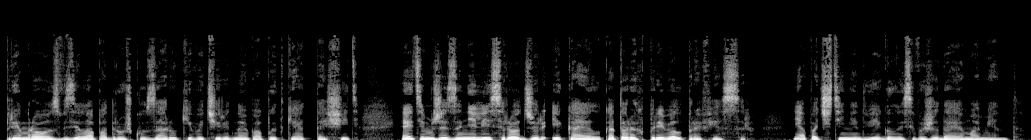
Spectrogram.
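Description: Low, mellow woman narrating a novel. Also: fairly even intonation, normal speed, no echo, clean studio sound. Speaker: audiobook narrator. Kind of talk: first-person novel narration.

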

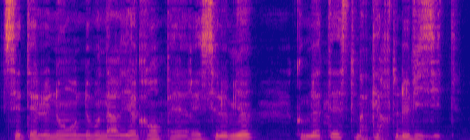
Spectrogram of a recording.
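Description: A man voicing a composed, politely ironic French gentleman in a storybook reading, with a mellow, husky voice. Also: on the low side, normal speed. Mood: calm courtesy. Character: calm, courteous French gentleman.

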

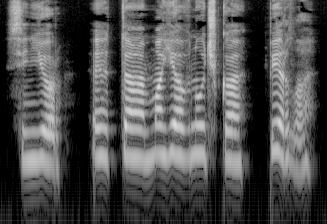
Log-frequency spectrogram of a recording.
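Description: A woman's voice: on the high side, steady tone, slow. A woman voicing a flustered, anxious old male servant in an audiobook story. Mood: apologetic. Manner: flustered, pleading.

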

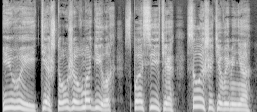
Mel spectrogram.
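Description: A man's voice: mid-range voice, slow pace, vocal fry, dark tone, no echo, clean studio sound, pitched above the performer's own voice. A man voicing a frail dying old man who cries out and pleads for help. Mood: desperate cries. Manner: pleading, crying out, wheezing.

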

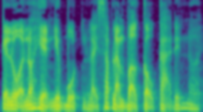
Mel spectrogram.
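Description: A man's voice: low voice, brisk, a little mellow. A man voicing a timid young male servant who stammers in fear and pity in a told horror story. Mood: scared pleading. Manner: stammering, whispering.

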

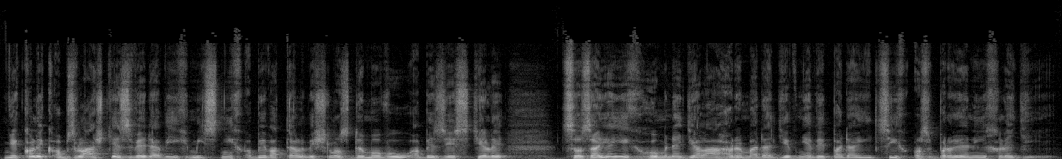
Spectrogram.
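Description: A man reading first-person audiobook narration in an expressive way. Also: mid-range voice, husky.

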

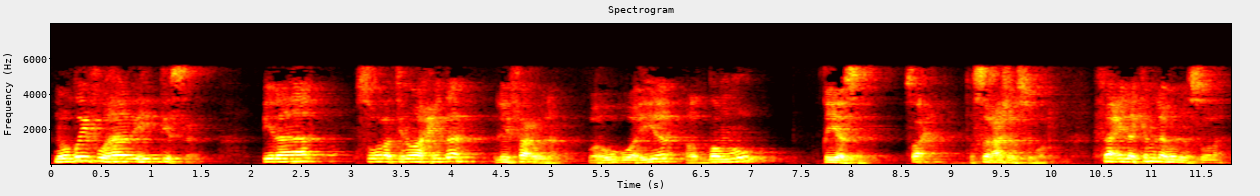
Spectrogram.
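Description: Male teacher, higher voice, methodical lesson delivery, lo-fi recording. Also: expressive. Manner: explains step by step, quizzes students with quick checks. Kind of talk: classical Arabic grammar lesson. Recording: echoey, dull lo-fi lecture recording.

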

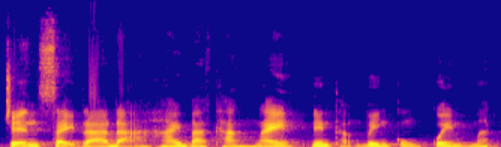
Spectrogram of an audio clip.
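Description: Low-voiced male storyteller, expressive. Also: unhurried, soft background music. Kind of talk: scripted ghost story narration.

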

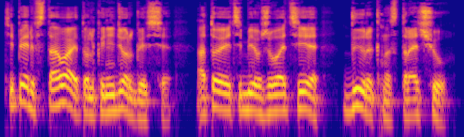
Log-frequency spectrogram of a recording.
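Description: A man's voice: medium pitch, lively intonation, brisk, no echo, clean studio sound, lightly acted. A man reading a novel aloud, playing a young thug who threatens in a mocking, casual way. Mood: threatening. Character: cocky young male thug, menacing but jokey.

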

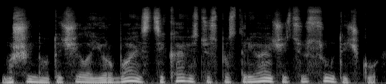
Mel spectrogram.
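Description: A man reading a dramatic audiobook, with tense narration that drops low and slow in the dark passages. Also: animated, breathy edge, no room sound.

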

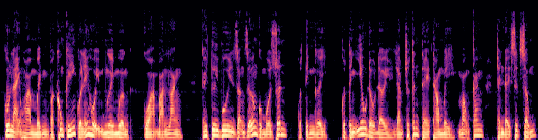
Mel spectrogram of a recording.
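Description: A man narrating a storybook in a steady, unhurried way. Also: fairly low pitch, dry recording, clean studio sound.

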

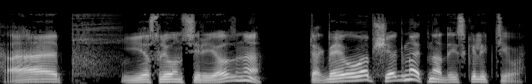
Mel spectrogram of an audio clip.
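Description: A man's voice: mid-range voice, very animated, a little slow, dry recording, clean studio sound. A man reading an audiobook, voicing a blunt male police captain who lectures brusquely. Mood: lecturing.

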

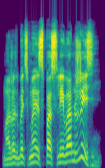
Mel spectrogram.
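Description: A bossy, boastful fire chief who puffs himself up, as a man reading a storybook puts him on. His lines come raised and lively, and the sound is close and dry. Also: on the high side, unhurried, no room sound. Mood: self-important. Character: pompous self-important male fire chief.

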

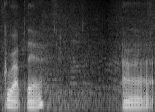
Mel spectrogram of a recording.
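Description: A man's voice: low-pitched, steady tone, very slow, dark tone. A man hosting a podcast interview, chatting casually and rambling with lots of fillers. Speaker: podcast host.

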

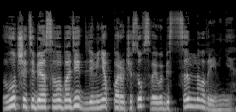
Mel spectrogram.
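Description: A woman reading an audiobook voices a brash, teasing adult male lover, speaking low and insistently. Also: moderate pace, a little mellow, lightly acted.

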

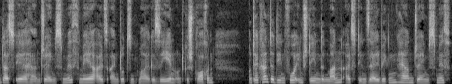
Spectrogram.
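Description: An audiobook reader narrating a courtroom story in an even, steady way. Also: mid-range voice, dry recording. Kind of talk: scripted narration.

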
